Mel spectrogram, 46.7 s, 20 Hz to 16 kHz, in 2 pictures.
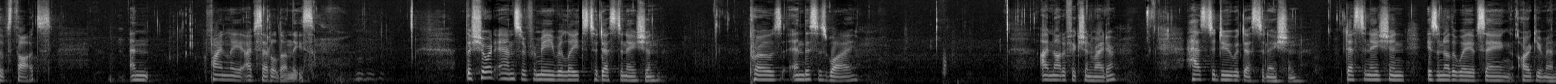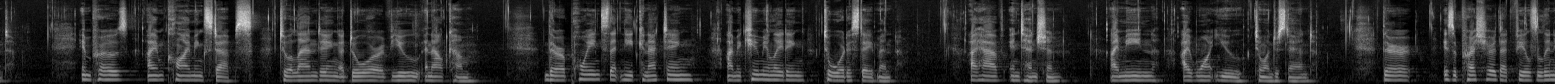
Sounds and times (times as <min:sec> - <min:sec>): Speech: 0:07.0 - 0:10.0, 0:11.2 - 0:13.0, 0:24.6 - 0:30.6, 0:31.5 - 0:36.9, 0:37.9 - 0:39.4, 0:40.0 - 0:43.2, 0:44.1 - 0:46.6.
